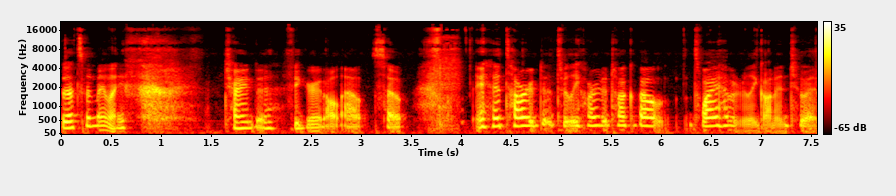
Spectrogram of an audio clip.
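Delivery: talking through tears, high and tearful. Talking about something really hard to talk about, crying. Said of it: "sorry, I don't want to keep crying".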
